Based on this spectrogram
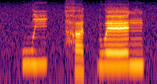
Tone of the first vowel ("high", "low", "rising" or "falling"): high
